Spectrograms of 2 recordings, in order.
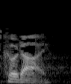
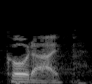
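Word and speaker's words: Kodály: Spelled Kodali, right, but pronounced Kodai, you know, and it's Kodai.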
